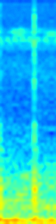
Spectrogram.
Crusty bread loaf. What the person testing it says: it's Hollow okay you hear that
